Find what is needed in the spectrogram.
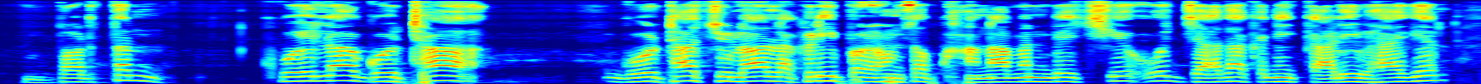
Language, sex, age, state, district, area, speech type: Maithili, male, 30-45, Bihar, Darbhanga, urban, spontaneous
